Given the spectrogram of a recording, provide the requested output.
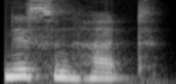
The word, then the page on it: nissen hut: American English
